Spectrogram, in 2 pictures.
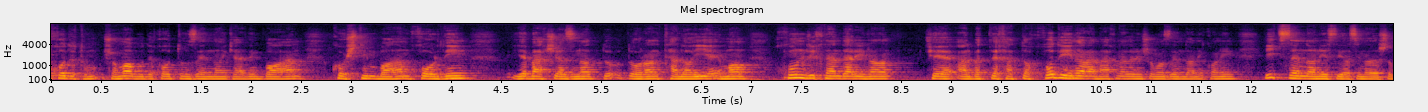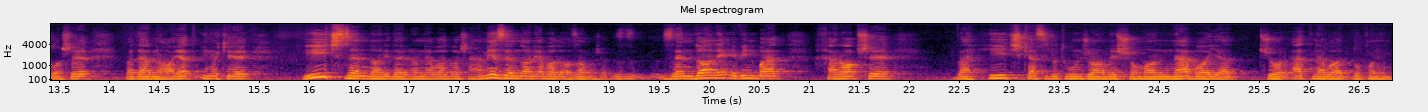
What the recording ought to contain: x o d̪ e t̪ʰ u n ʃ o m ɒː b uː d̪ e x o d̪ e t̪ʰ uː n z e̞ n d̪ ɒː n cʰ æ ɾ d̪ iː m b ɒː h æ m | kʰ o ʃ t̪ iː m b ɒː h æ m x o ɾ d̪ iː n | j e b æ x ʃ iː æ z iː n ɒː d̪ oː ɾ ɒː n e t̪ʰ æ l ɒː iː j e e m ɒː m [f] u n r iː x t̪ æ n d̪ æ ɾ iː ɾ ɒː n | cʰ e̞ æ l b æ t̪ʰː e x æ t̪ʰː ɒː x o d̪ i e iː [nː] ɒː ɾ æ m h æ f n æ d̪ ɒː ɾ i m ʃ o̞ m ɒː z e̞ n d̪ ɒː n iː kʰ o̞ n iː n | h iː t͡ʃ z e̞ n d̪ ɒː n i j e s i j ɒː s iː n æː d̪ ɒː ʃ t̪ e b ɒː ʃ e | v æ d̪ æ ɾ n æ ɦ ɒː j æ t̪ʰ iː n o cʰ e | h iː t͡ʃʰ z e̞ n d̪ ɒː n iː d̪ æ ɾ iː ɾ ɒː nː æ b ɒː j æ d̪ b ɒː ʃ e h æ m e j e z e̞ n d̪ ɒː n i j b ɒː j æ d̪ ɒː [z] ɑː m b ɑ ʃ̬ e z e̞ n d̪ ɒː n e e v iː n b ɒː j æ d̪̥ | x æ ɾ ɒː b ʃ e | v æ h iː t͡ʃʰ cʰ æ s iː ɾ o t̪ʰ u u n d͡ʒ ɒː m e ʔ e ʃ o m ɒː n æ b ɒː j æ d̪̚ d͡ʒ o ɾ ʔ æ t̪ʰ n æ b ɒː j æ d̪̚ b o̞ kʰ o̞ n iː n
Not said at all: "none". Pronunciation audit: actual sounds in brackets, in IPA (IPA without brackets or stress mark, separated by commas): x, n, z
